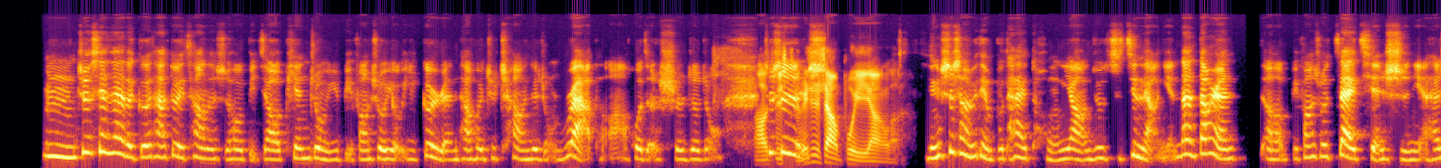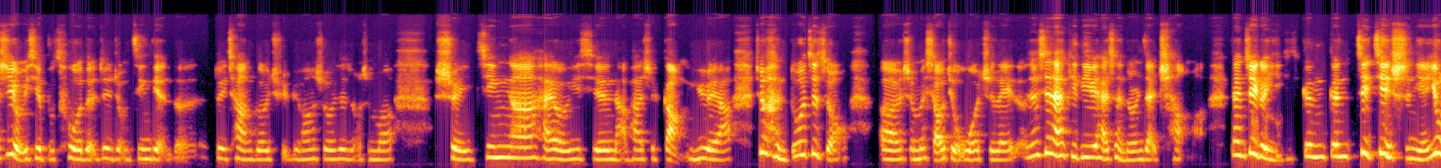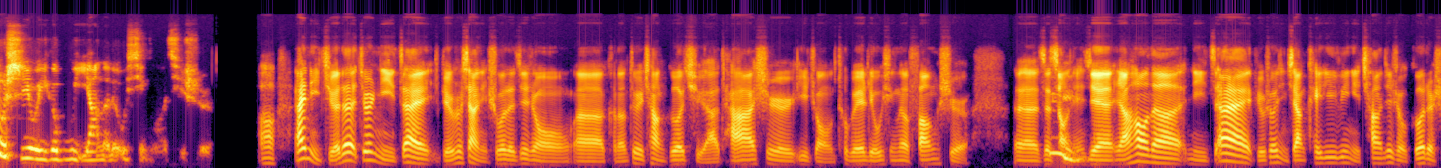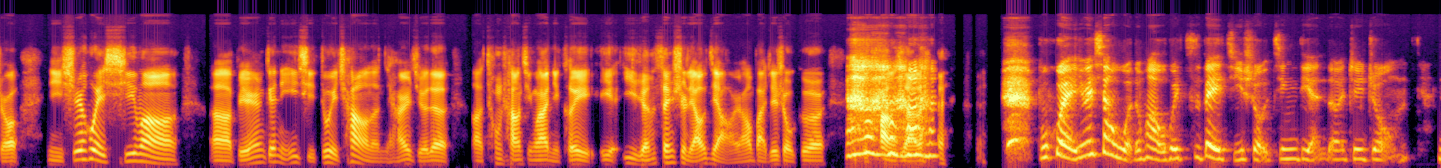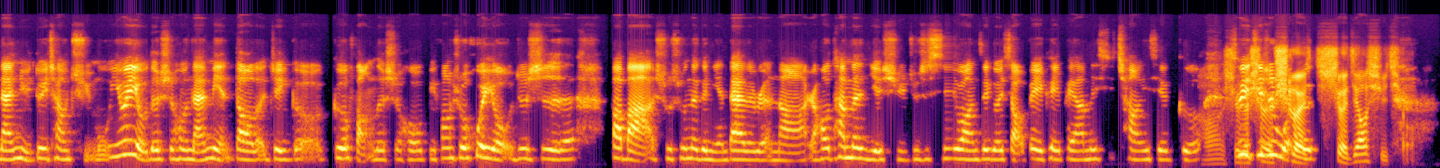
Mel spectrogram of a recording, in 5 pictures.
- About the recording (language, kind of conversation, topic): Chinese, podcast, 你小时候有哪些一听就会跟着哼的老歌？
- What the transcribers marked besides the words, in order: laugh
